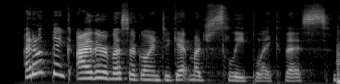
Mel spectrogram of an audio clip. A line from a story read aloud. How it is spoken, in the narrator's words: Inej said, and though her tone was light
